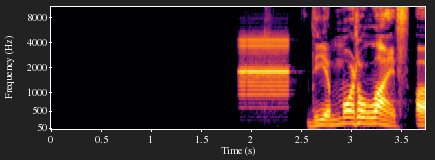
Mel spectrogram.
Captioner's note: buzzer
